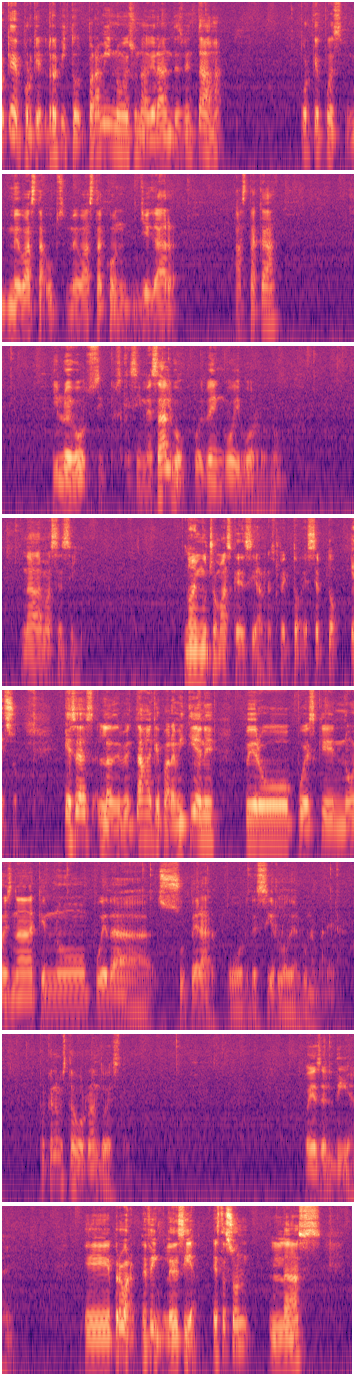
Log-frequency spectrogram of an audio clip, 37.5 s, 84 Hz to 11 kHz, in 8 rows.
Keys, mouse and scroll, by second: 2.6 click, 3.1-3.4 scroll up 1, 3.8 click, 5.5 scroll up 1, 6.4 click, 7.1-9.7 drag, 11.5 click, 13.5 click, 19.9 scroll down 1, 20.7 scroll down 1, 20.7-21.8 drag, 22.0-22.5 scroll up 1, 23.3 click, 25.3 click, 26.2 click, 27.8 click, 29.7 click, 32.4 click, 35.0 click, 35.6-36.5 scroll down 1, 36.5 click.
